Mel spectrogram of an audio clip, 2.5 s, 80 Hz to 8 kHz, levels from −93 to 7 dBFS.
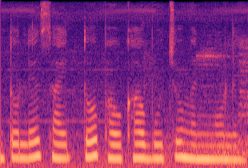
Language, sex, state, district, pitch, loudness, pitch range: Wancho, female, Arunachal Pradesh, Longding, 200 Hz, -12 LUFS, 195-215 Hz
